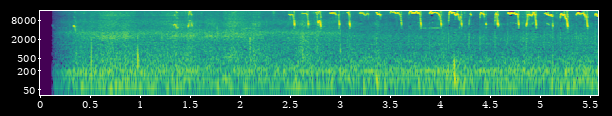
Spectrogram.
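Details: Perry Mouse, a baby deer mouse, relaxes in a down blanket while being petted; thin, very high squeaks come in quick repeated runs through the second half, over soft low rustling.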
